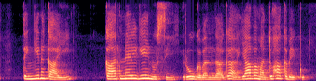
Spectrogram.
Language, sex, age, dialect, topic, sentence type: Kannada, male, 36-40, Coastal/Dakshin, agriculture, question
